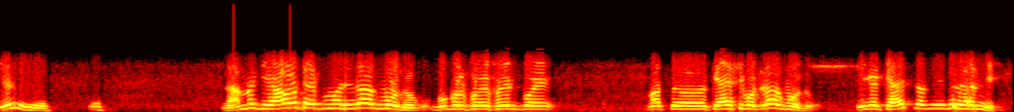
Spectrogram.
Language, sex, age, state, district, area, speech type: Kannada, male, 45-60, Karnataka, Dakshina Kannada, rural, conversation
